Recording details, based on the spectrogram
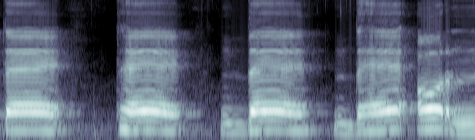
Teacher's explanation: त वर्ग को दंत की कैटेगरी में रखा जाता है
